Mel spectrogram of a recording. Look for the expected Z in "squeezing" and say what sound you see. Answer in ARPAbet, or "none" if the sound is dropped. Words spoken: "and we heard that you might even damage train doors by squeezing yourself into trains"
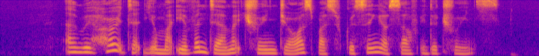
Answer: S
